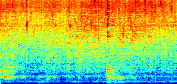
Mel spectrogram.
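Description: Onions stir-fried in a pan until translucent, a steady close sizzle with faint scraping of the spatula and one small clink.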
